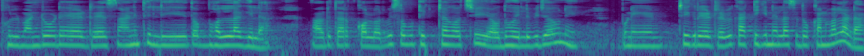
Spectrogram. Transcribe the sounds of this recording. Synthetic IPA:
pʰulmaɳɖoɽeɖɾesaɽ̃it̪ʰilit̪ɔbʱɔlːaɡila | awɾit̪aɾkɔlɔɾbʱisɔbuʈʰik̚ʈʰakɔt͡ʃʰiawd̪ʱɔjlebid͡ʒawni | apuɽ̃iʈʰikɾeɖɾebikaʈikinelased̪okanbalaɖa

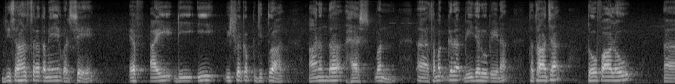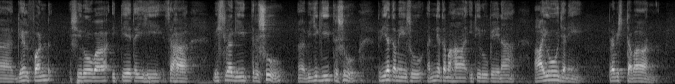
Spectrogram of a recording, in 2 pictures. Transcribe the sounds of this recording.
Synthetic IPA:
d͡ʒisɐɦɐsɾɐt̪ɐmeːʋɐɾʂeː | efɐjɖiːiːʋiʃʋɐkɐpd͡ʒit̪ʋɐ | aːnɐnd̪ɐhɛːʃʋɐn | sɐmɐɡɾɐbʱiːd͡ʒɐɾuːpeːɳɐ | t̪ɐt̪ʰaːt͡ʃɐ | ʈoːpʰaːloː | ɡeːlpʰɐɳɖ | ʃiɾoːʋaːit̪jeːt̪ɐjɦisɐɦɐʋiʃʋɐɡiːt̪ɾiʂu | ʋid͡ʒiɡiːt̪ɾiʂu | pɾijɐt̪ɐmeːʂuɐnjɐt̪ɐmɐɦɐit̪iɾuːpeːnɐ | aːjoːd͡ʒɐneː | pɾɐʋiʂʈɐʋaːn

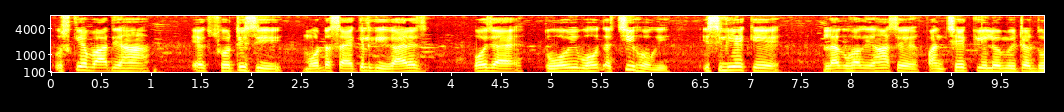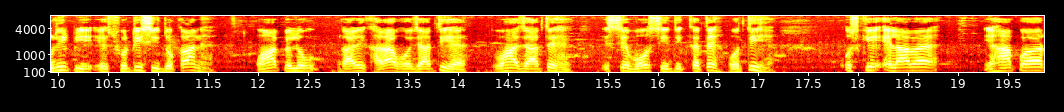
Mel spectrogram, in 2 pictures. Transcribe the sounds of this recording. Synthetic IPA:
ʊskebaːd̪jɐɦã | eːk̚t͡ʃʰoːʈisi | moːʈəɾsaːɪkəlkiɡaːɾəd͡ʒ | ɦod͡ʒaːet̪oʋobʱibəɦʊt̪ətːʃʰiɦoːɡḭː | ɪslieke | ləɡbʱəɡjɐɦãsepə̃d͡ʒt͡ʃʰekɪloːmiːʈəɾd̪uːɾipiḛːk̚t͡ʃʰoːʈisid̪ʊkaːnɦɛ̃ː | ʋɐ̰ɦãpeloːɡɡaːɾixʰəɾaːbɦod͡ʒaːt̪iɦɛ | t̪oʋɐɦãd͡ʒaːt̪eɦɛ̃ɪ̰sːebɐɦʊt̪sid̪ɪkːət̪ẽɦoːt̪iɦɛ̃ː | ʊskeʔɪlaːwa | jɐɦãpəɾ

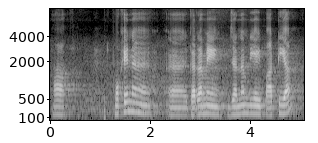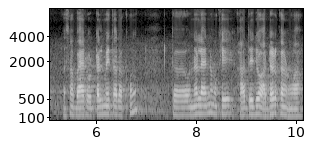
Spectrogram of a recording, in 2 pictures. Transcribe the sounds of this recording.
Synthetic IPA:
ɦaː | mũːkʰenə | ɡʱɐɾə̆mẽd͡ʑɐnəmɗĩːə̃ipaːɾʈiaː | ɐsãɓaːɦɪɾɦoːʈəlmẽt̪aɾɐkʰũ | t̪ɐʊnə̆laːɪnɪmũːkʰekʰaːd̪ʱəd͡ʑoːaːɾɖəɾkɐɾɪɽ̃oaː

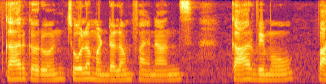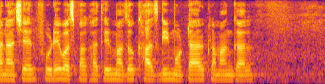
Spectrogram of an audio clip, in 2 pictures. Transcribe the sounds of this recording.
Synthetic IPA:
pkaɾkəɾuːnt͡solməɳɖələmfajnans | kaɾʋimo | panat͡ɕeɾfuɽeʋəspakʰat̪iːɾmad͡zʱɔkʰasɡiːmoʈaɾkɾəmãŋɡal

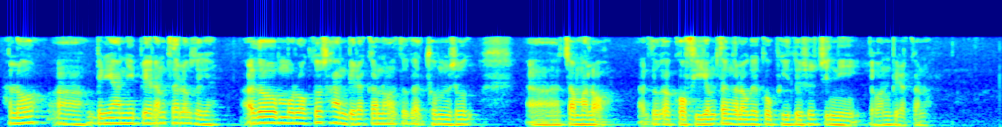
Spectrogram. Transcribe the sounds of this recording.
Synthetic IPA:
hɐlobiɾijanipletɐmtɐlawzaɡe | ɐ̰dɔmuɾɔk̚tɔsanbiɾɐkːanɔɐ̰dṵɡa̰tʰums̬u | t͡ʃɐmala̰wɐ̰duɡakopʰiɐmtɐŋɡalawɡekopʰidusut͡ʃinijoɦɔnbiɾɐkːanɔ

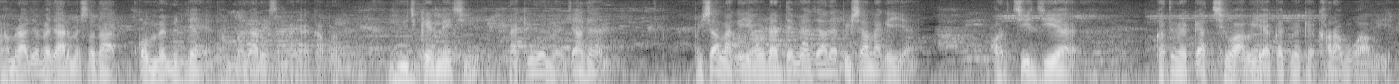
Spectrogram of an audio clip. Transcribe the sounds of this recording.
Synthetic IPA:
ɦəmɾad͡ʒebəd͡ʒaɾmesəd̪a | komːemild͡ʒajɛ̰t̪ɔɦəmbəd͡ʒaɾmesə̃məd͡ʒakə̰pə̰njud͡ʒkəɾlɛt͡ʃʰḭt̪akioimḛd͡ʒjad̪a | pəɪsaləɡəjɛɔɾɖəɾd̪emed͡ʒjad̪apəɪsaləɡəjjɛ̰ | ɔ̰ːɾt͡ʃid͡ʒd͡ʒiɛ | kət̪bekeətːʃʰoabɛjɛ̰kət̪bekekʰəɾa̰boa̰bɛ̰jɛ̰

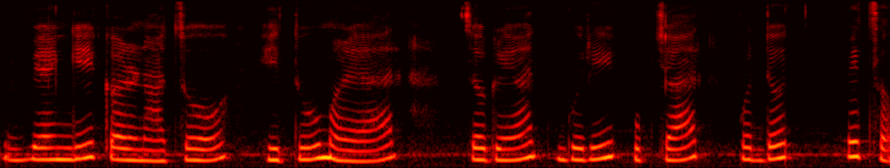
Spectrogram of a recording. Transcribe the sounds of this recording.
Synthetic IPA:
ʋẽŋɡikəɾɳat͡sɔ | het̪uməɭjaɾ | d͡zəɡɭjãt̪̚bʱuɾiupt͡ɕaɾ | pəd̪ʱːət̪̚ | ʋet͡sə

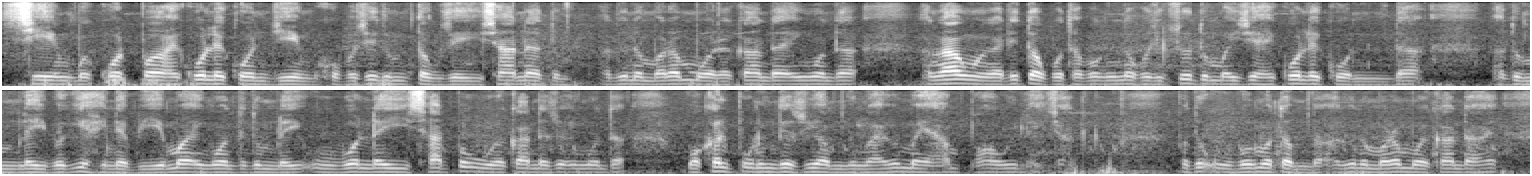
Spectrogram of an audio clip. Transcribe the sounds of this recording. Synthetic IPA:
seŋbɐkot̚pɐhajkʰolejkonzeŋbɐkʰowpɐs̬iɐdumtɐwzɐjisanɐːdumɐdunɐmɐɾɐmojɾɐkandɐːjŋondɐː | ŋaŋaŋajditawpɐtʰɐbɐk̚ninɐɦuzik̚suɐdumɐjs̬iɦajkʰolejkondɐː | dumlɐjbɐɡiɦɐjnɐbiɐmɐːjŋondɐdumlɐjubɐlɐjsat̚pɐuɾɐkandɐs̬uɐjŋondɐ | wakʰɐlpuk̚niŋdɐs̬ujamnuŋajbɐmɐjampʰawilɐjsatbɐduʔubɐmɐtɐmdɐɐdunɐmɐɾɐmojɾɐkandɐɦaj

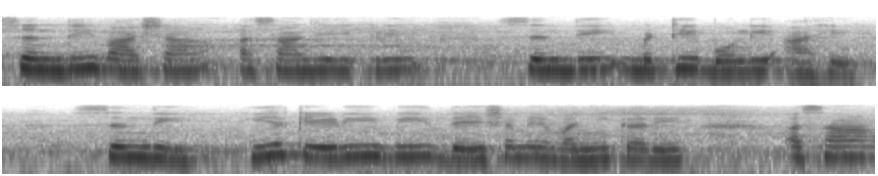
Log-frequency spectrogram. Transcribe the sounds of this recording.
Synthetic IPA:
sɪ̃nd̪ʱibʱaːʃaɐsãd͡ʑiːɦɪkɪɽi | sɪ̃nd̪ʱimɪʈʰiɓoːliʔaːɦeː | sɪ̃nd̪ʱihiːəkɐɦɪɽibid̪eːʃə̆mẽʋɐɲikɐɾe | ɐsã

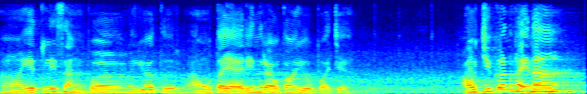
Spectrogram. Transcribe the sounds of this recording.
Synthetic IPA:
ɦãjet̪liːsãŋɡpaɡjot̪əɾãwũt̪əjaɾiːnɾawt̪ãjopat͡ɕa | ãwũt͡ɕikənkʰajna

